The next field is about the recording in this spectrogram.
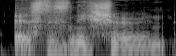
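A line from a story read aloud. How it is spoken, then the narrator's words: Murmured. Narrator (German): murmelte Hagrid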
